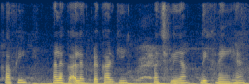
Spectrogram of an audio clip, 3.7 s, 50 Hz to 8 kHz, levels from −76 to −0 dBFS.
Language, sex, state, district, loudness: Hindi, female, Delhi, New Delhi, -16 LUFS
